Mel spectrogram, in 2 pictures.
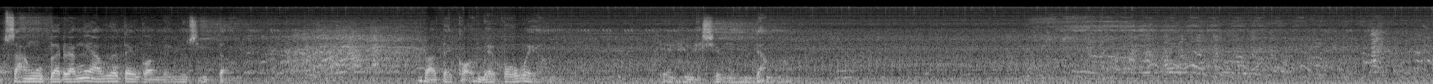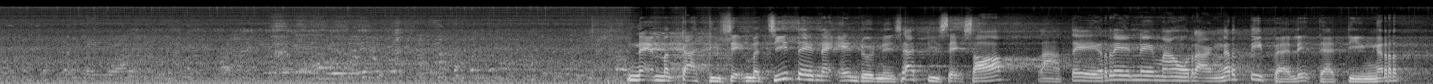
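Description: An elderly man speaks with animation into a microphone over loudspeakers.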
